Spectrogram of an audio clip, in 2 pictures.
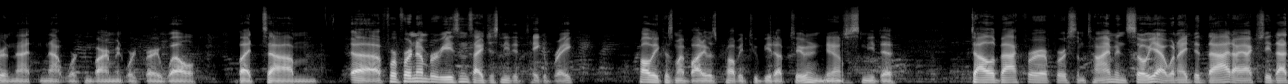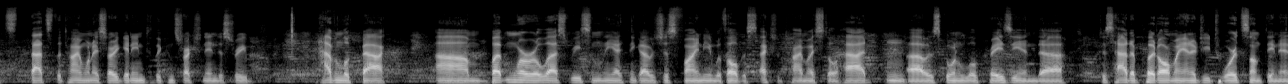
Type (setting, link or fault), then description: setting, busy venue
